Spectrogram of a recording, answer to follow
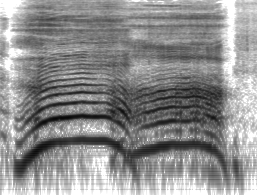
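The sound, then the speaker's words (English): A voice imitates a dad's loud snoring with two long, drawn-out groaning rumbles, one after another, forceful, with no other talking. “Your dad's snoring.”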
